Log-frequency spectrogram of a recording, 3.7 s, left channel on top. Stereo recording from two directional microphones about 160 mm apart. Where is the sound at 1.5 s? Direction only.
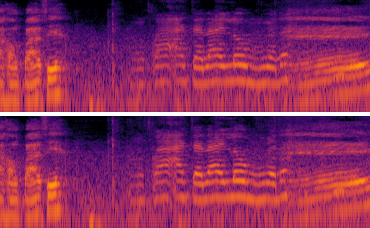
60° right (ahead or behind).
